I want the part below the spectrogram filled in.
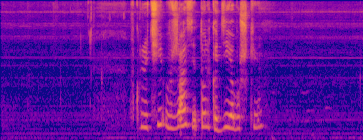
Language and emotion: Russian, sad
